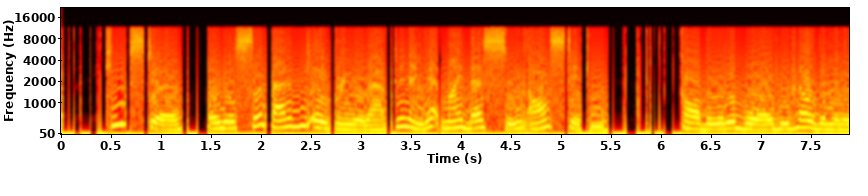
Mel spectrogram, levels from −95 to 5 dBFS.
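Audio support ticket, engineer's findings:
Harsh buzzy distortion on the speech, throughout the clip, plus a steady noise bed filling every pause. Probable component: converter or a data line between it and the recorder, likely a stuck bit. One bit is held fixed, so roughly half the samples jump by a step of about -15 dBFS. Unlike clipping, it isn't confined to peaks. Unlike low bit depth, the pauses carry loud noise rather than near-silence.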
